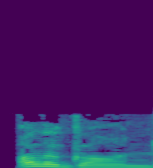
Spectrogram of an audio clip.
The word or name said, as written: ologoan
